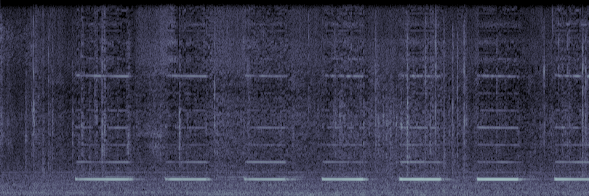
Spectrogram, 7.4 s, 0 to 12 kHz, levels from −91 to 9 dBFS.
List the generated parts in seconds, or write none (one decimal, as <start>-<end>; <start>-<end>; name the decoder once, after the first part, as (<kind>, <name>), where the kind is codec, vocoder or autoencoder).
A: none

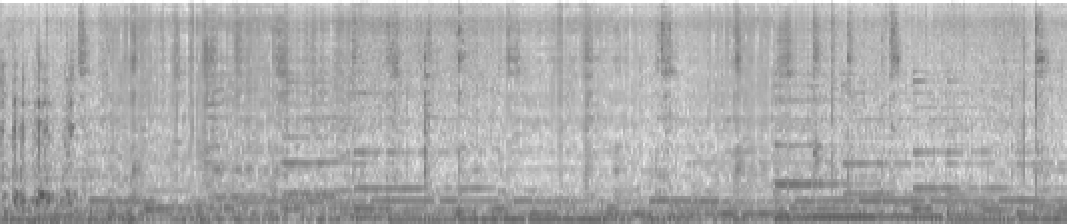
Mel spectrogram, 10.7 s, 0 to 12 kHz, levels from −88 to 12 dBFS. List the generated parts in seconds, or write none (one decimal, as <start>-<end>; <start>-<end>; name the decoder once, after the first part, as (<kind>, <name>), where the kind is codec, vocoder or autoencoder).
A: 1.1-3.5 (vocoder, BigVGAN v2); 5.0-6.4; 6.9-8.1

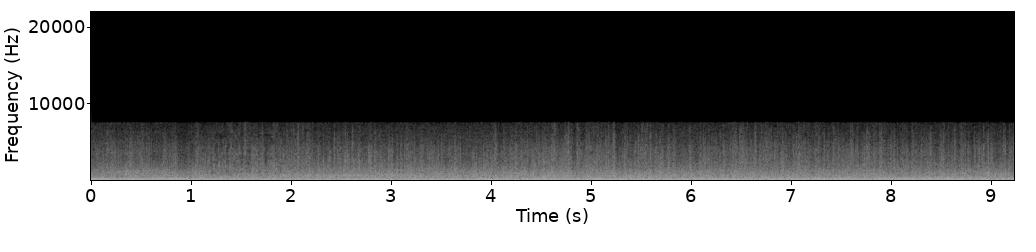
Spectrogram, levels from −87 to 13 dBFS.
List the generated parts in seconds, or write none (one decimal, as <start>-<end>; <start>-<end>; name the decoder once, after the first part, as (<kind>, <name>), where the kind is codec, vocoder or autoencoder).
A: 1.2-1.9 (vocoder, HiFi-GAN)

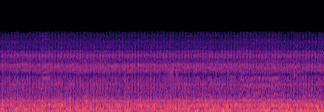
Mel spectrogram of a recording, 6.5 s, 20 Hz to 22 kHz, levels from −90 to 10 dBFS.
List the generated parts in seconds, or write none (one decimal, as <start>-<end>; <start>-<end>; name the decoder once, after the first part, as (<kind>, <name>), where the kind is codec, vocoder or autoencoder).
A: 0.0-6.5 (vocoder, Vocos)

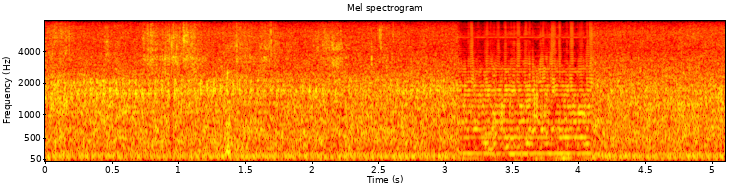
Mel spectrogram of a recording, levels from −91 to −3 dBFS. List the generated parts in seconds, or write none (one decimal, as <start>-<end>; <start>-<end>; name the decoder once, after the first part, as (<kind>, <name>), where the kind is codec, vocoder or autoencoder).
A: 3.1-4.1 (vocoder, BigVGAN v2)

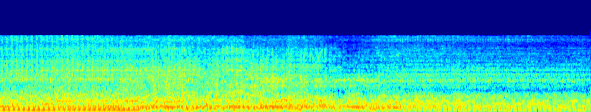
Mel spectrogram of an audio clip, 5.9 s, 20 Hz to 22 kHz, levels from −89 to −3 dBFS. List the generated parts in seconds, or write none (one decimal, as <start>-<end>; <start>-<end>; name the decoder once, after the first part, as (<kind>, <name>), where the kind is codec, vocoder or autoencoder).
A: 1.4-4.0 (vocoder, HiFi-GAN)

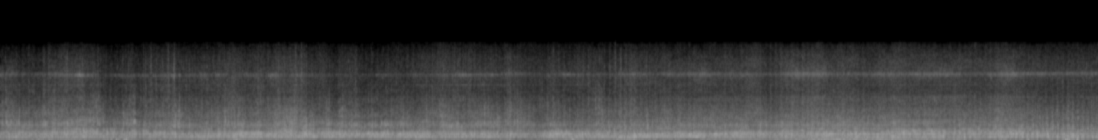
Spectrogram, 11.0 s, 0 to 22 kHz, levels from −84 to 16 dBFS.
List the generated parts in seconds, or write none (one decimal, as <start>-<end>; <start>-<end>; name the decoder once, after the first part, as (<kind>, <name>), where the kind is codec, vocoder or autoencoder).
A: 0.0-0.6 (autoencoder, DAC-VAE); 5.0-5.4; 6.6-10.2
